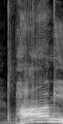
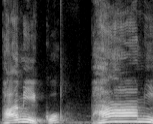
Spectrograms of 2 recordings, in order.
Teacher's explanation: 길이가 짧은 밤, 그 다음에 길이가 긴 밤이 있다라는 거죠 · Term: 소리의 길이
